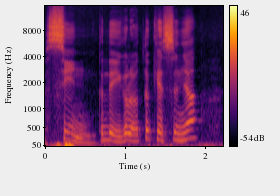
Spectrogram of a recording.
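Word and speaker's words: שׂ: 왼쪽에 있으면 시옷, 그냥 시옷 발음이 납니다. sin. 근데 이걸 어떻게 쓰냐? 자, 이렇게 한번 하고 가운데를 끄시면 됩니다. 이렇게 한번 하고 가운데 선을 끄고 점을 왼쪽에 찍으면 뭐라고요? sin.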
